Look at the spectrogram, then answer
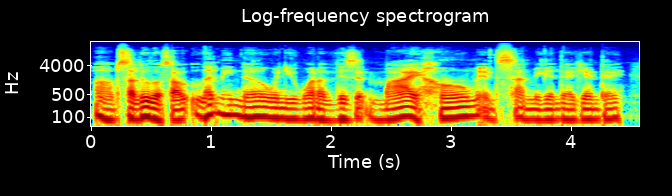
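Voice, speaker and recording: A man's voice: deep voice, fairly even intonation, brisk, a little mellow. A man hosting a casual solo podcast, reading tweets aloud and rambling through his comments with laid-back asides. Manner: laid-back, rambling, chuckling asides, lots of "dude" and "you know". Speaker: podcast host.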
